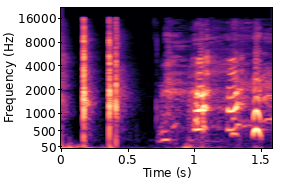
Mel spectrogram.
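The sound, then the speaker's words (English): Two sharp hand claps close together, slightly out of sync, an attempt at a synchronized clap, followed by voices talking and laughing. “I was going to say, let's do a synchronized clap.”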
